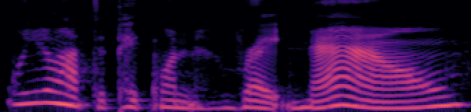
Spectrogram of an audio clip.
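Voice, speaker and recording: A woman's voice: medium pitch, normal speed, lightly acted. A woman playing a supportive, playful mother in an ASMR comfort roleplay, talking casually and reassuringly to her kid. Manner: casual, reassuring, jokey, gently expressive. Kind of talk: ASMR comfort roleplay, one side of a conversation.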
